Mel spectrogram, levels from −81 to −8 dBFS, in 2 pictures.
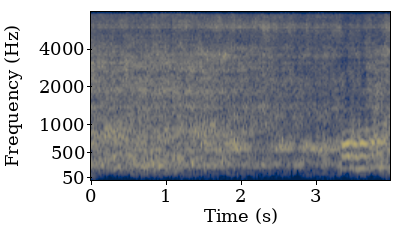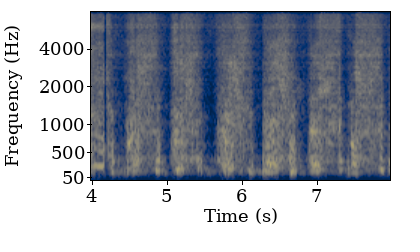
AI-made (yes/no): yes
